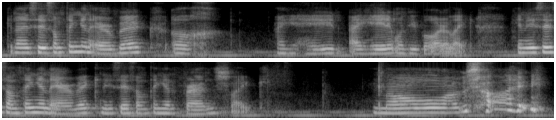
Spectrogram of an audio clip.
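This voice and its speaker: A woman's voice: mid-range voice, normal speed, a little mellow, a little hiss or hum. Chatty young woman livestreaming from her phone. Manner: chatty, reads and answers comments. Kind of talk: casual live stream chat. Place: indoors at home.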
